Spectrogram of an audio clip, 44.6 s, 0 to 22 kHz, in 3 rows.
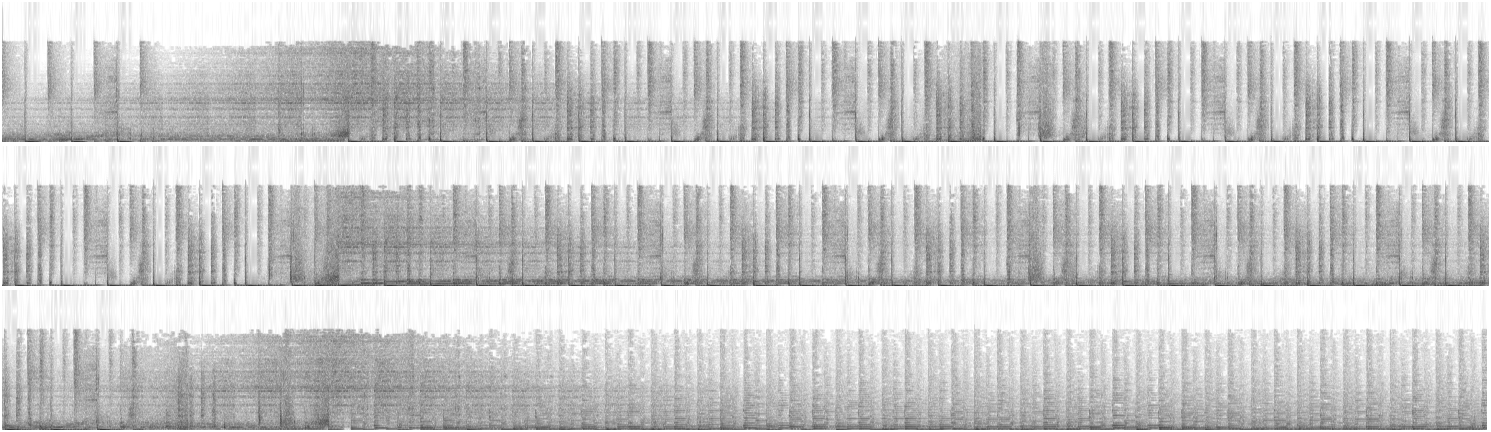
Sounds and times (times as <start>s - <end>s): Music: 0.0s - 44.5s.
